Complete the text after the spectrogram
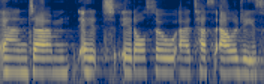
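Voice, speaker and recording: A fairly high-pitched woman's voice with audible room echo. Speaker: doctor of Chinese medicine and acupuncturist. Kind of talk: presentation. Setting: stage with audience.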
